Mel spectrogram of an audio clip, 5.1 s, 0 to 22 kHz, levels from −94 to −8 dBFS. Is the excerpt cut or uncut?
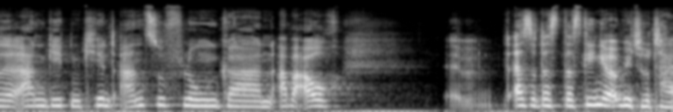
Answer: uncut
